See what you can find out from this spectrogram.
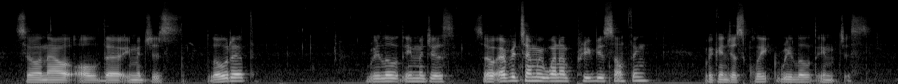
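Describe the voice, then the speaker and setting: A man of medium pitch with lively intonation. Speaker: tutorial creator. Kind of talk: tutorial. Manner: slow; casual, with fillers.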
